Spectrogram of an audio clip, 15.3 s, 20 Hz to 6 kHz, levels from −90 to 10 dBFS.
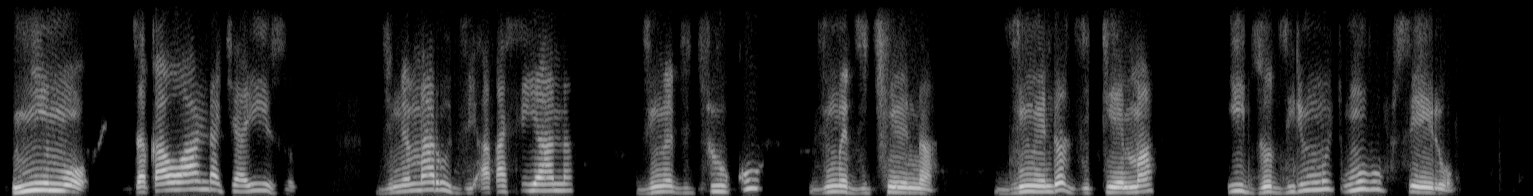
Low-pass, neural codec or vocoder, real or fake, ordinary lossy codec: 5.4 kHz; codec, 16 kHz, 4 kbps, X-Codec, HuBERT features, trained on general audio; fake; Opus, 16 kbps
